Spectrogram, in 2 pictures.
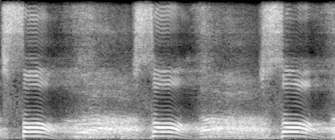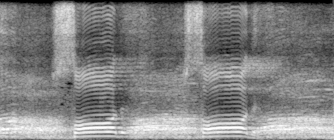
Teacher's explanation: সদটা মোটা করে হবে এজন্য ঠোঁটটা একটু গোল হবে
